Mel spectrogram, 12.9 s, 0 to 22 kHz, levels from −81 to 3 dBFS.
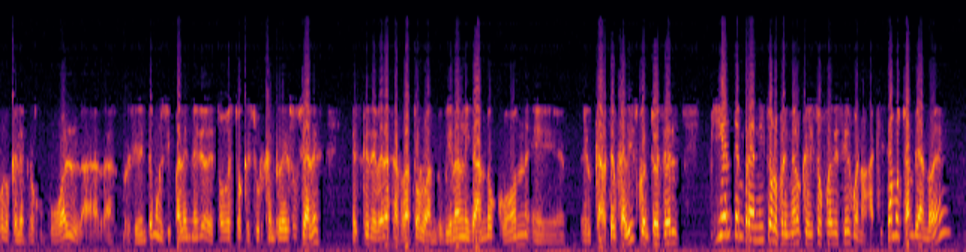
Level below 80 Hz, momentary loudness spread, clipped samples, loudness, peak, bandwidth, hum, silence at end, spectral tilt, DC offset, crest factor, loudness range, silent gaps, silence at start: -48 dBFS; 12 LU; under 0.1%; -16 LUFS; -2 dBFS; 15.5 kHz; none; 0.2 s; -4 dB/octave; under 0.1%; 16 dB; 3 LU; none; 0 s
